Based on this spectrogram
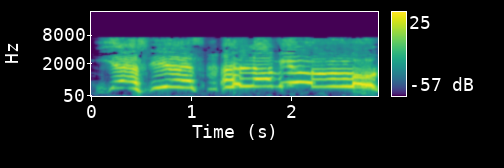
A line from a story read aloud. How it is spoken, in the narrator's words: cried Lucy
